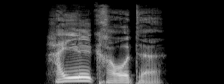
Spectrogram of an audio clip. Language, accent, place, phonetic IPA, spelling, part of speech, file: German, Germany, Berlin, [ˈhaɪ̯lˌkʁaʊ̯tə], Heilkraute, noun, De-Heilkraute.ogg
- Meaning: dative singular of Heilkraut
